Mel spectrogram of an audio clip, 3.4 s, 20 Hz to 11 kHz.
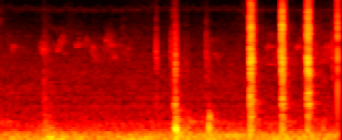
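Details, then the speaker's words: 1998 Mercedes S500 rear suspension, with a seemingly replaced strut: four sharp creaks about a third of a second apart as the strut is worked by hand. The lower strut mount is seized from sitting and rust. "This is your sound. If you listen to it, listen, and try to duplicate it. Move this out the way. That squeaking that you hear."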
